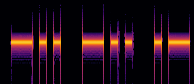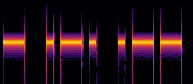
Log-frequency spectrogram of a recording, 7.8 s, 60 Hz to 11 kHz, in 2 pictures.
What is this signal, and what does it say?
Morse code, heard as a keyed tone, about 8 wpm, 800 Hz. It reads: DDWRW
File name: LEZIONI / 3 MWRO / 3 MWRO 8wpm 2606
